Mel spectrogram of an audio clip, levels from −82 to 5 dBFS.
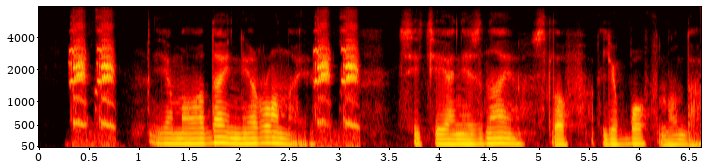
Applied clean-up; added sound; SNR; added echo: neural mask model Resemble Enhance denoiser.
